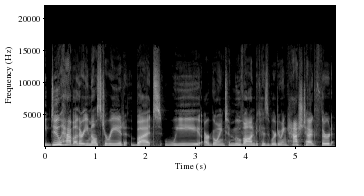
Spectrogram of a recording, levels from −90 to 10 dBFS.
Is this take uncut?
yes; 0 cuts

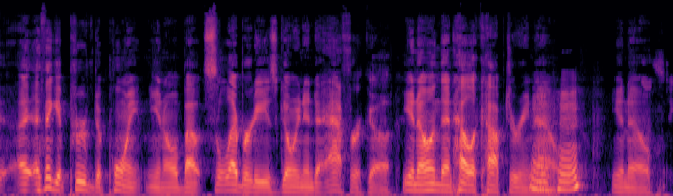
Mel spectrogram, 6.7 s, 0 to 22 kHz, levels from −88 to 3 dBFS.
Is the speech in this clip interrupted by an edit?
yes; 1 cut; at 4.0 s

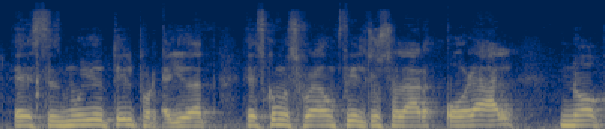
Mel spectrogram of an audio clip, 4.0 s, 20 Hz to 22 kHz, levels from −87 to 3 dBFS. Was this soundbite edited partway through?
yes; 1 cut; at 1.1 s

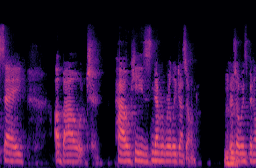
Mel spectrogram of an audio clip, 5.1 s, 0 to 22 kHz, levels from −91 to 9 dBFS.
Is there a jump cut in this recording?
yes; 1 cut; at 3.7 s

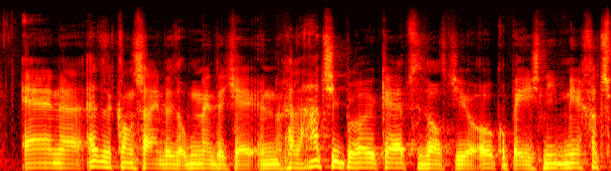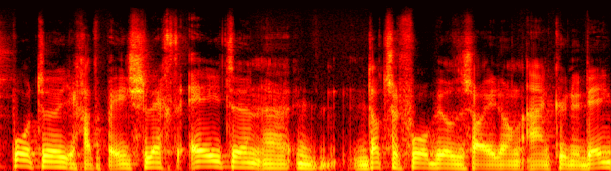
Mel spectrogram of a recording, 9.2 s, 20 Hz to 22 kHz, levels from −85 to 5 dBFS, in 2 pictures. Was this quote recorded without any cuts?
yes; 0 cuts

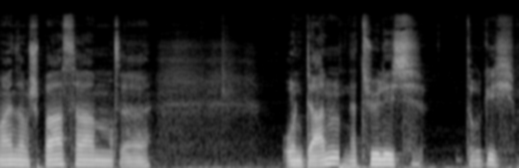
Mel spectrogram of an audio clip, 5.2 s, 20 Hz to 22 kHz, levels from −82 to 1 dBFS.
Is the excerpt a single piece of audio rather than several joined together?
no; 2 cuts; at 1.1 s, 3.4 s

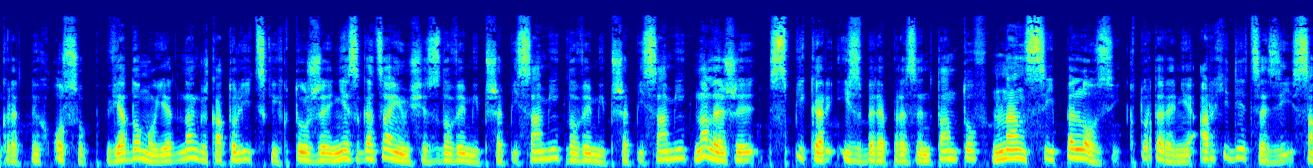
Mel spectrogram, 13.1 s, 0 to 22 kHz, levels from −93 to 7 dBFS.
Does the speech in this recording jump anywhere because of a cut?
yes; 4 cuts; at 2.1 s, 2.8 s, 5.7 s, 11.5 s

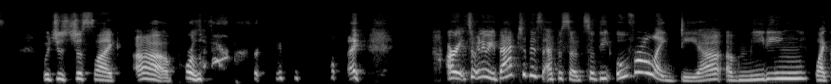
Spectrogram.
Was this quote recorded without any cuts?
no; 1 cut; at 1.8 s

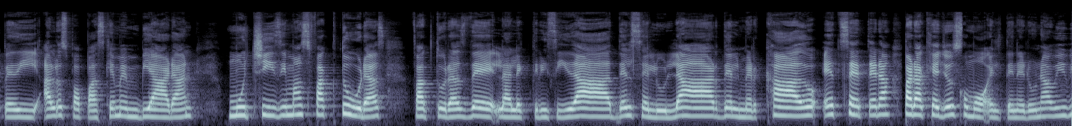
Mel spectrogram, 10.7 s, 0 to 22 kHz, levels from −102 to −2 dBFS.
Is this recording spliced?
yes; 2 cuts; at 9.0 s, 9.6 s

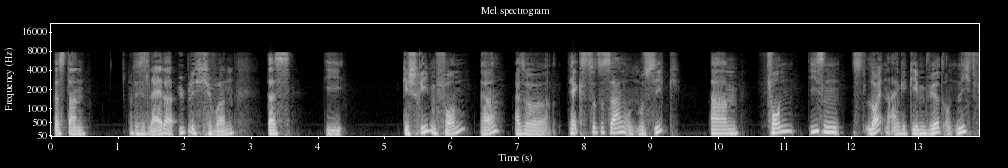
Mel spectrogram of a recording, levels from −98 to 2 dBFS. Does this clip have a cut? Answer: no; 0 cuts

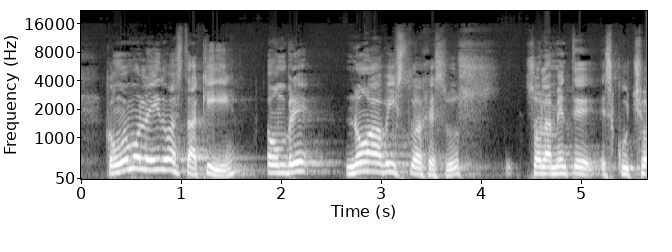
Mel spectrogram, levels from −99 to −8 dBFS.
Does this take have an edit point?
yes; 2 cuts; at 1.9 s, 4.4 s

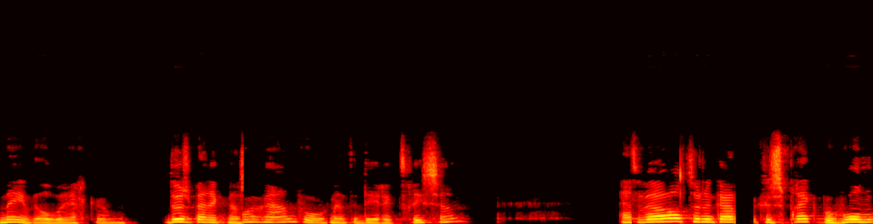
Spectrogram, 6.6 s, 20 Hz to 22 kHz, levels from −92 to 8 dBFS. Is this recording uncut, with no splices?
no; 4 cuts; at 1.8 s, 2.4 s, 4.7 s, 5.5 s

